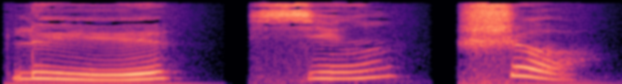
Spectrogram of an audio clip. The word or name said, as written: lv3xing2she4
